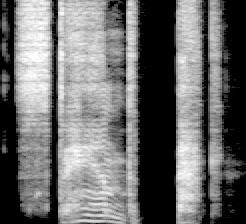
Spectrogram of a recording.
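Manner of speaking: soft, high, hushed whisper. Willis, stopping still before a tall flower, warns: whispering. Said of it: "he whispered".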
